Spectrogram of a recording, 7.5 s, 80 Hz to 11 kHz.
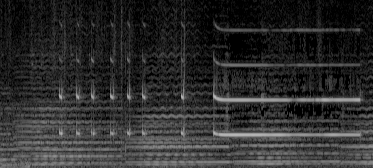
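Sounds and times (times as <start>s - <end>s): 
toilet alarm sustained loud steady tone: 1.2s - 7.3s
toilet alarm quick electronic beeps: 3.6s - 7.3s.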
